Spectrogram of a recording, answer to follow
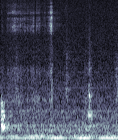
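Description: A few faint, short strokes of an H graphite pencil on cold-pressed watercolour paper: the first, at the very start, is the loudest, with lighter scratches about a second in and near the end.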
